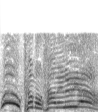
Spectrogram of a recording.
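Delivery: very loud, drawn-out, swooping shout. Leading a congregation on the count of three: shouting hallelujah. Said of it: "we're gonna shout hallelujah".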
